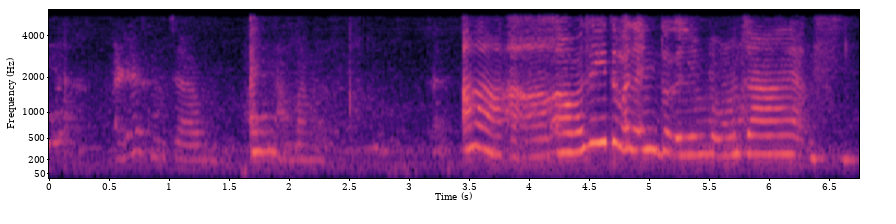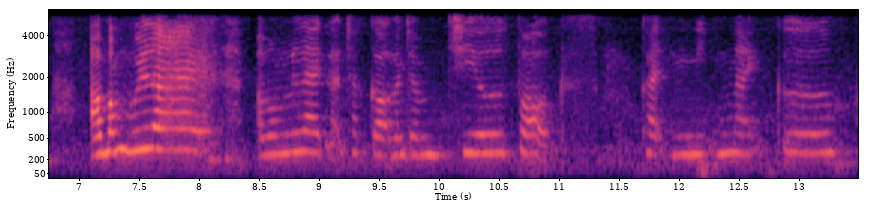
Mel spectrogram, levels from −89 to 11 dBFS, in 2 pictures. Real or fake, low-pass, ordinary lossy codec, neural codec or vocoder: fake; 5.4 kHz; none; codec, 24 kHz, 0.9 kbps, WavTokenizer, medium speech release version 2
